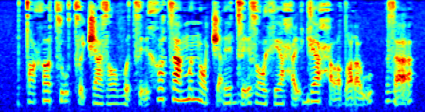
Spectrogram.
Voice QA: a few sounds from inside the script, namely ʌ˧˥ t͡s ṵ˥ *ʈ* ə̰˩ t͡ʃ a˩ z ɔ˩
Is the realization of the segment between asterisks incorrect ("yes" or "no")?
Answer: yes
